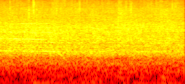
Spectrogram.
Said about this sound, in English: So the crowd is louder after JR makes the three than it is when Mike Breen says that it's bedlam here in Cleveland, when it doesn't actually sound, as a home viewer, that it really is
